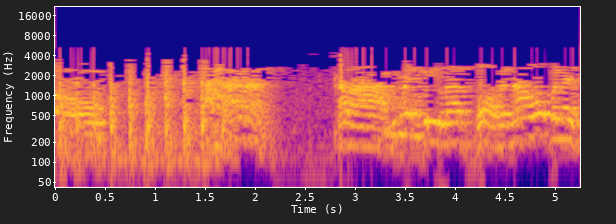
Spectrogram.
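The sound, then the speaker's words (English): A rapid series of firm, loud knocks on a door rattles out over the first couple of seconds, then stops as voices talk over the rest. “Now open this door.”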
